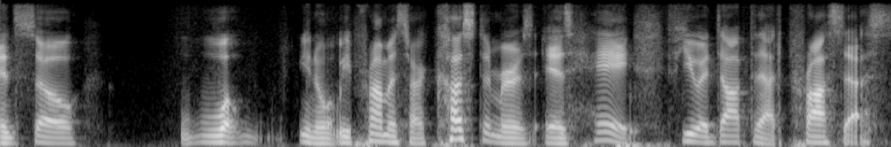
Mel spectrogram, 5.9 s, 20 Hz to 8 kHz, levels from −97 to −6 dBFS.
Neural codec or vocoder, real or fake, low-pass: none; real; 7.2 kHz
